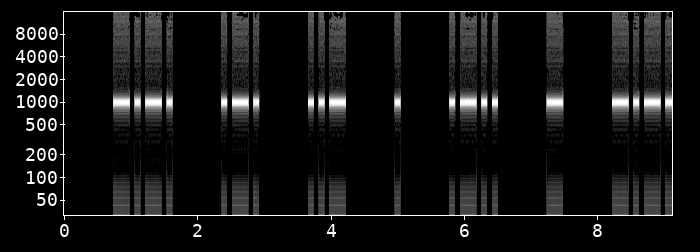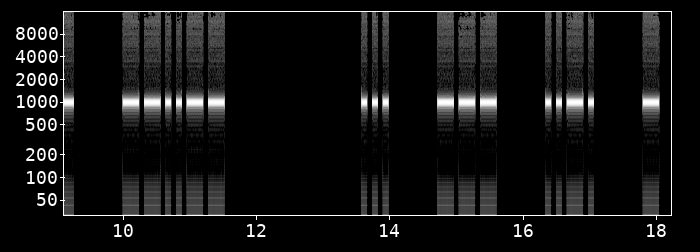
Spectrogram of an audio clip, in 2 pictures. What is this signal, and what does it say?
Morse code, heard as a keyed tone, about 15 wpm, spaced as for 8 wpm, 1000 Hz. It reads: CRUELTY, SOFT
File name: qotdfiles / 8wpm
